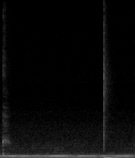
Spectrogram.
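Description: A steady low hum of two tones, with a single sharp click about one and a half seconds in.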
